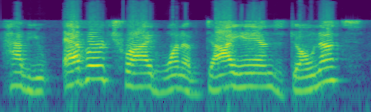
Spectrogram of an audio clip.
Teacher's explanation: with increased loudness a higher pitch and sometimes a longer duration listen to my intonation and notice how I slowly step up and then I work my way down again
